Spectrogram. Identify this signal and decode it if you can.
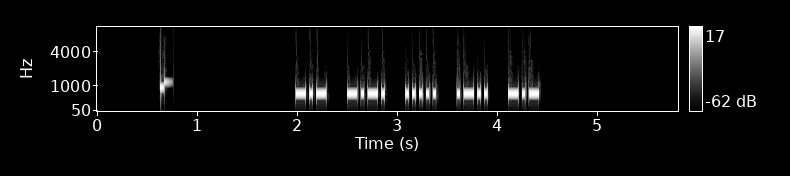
Morse code, heard as a keyed tone, about 36 wpm, spaced as for 25 wpm, 700 Hz. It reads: KC5LK
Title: USA Call Signs - 2x Character Spacing - 35wpm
